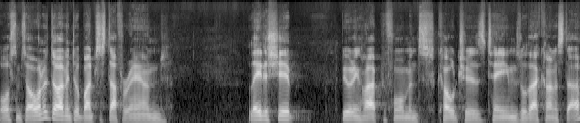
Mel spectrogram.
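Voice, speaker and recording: In a very clean recording with a silent background, a man with an ordinary speaking voice talks fairly quickly at a fairly low pitch with fairly even intonation. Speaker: podcast host. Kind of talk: podcast interview questions.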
